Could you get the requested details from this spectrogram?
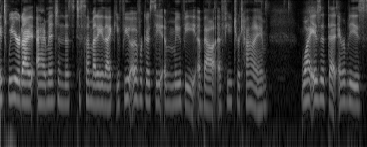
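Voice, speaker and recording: In a very clean recording with a silent background, a woman with an unremarkable speaking voice talks at a moderate pace and medium pitch, her intonation fairly even. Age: 50s. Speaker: podcast host. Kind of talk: interview.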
